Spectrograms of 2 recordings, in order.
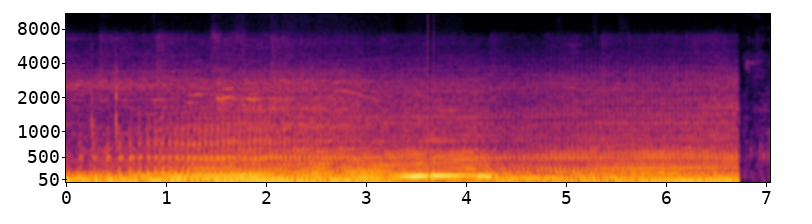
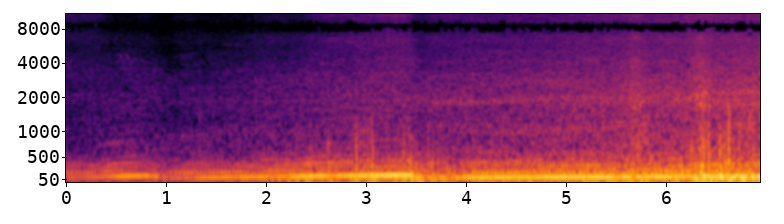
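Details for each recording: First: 2006 VW Jetta TDI 1.9L Pumpe Düse (BRM/BEW) with low power and check engine light, valve cover off: uneven rapping clatter over idle drone from a camshaft lobe that broke a lifter; cam and lifter failure. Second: 2006 VW Jetta TDI 1.9L Pumpe Düse diesel after a new camshaft fixed low power, driving and building boost: smooth, even drone climbing steadily in pitch under load, no knocks or ticks; normal running.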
